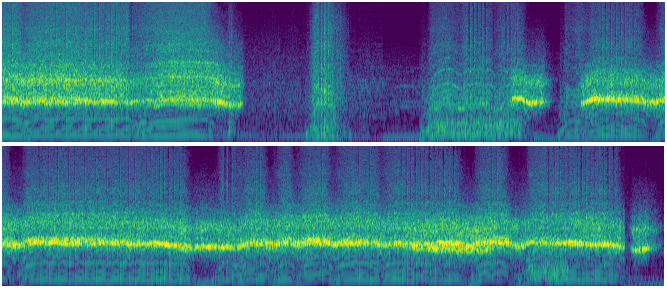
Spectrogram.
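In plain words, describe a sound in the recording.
A racing car engine roars at high revs, rising and falling as gears shift.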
